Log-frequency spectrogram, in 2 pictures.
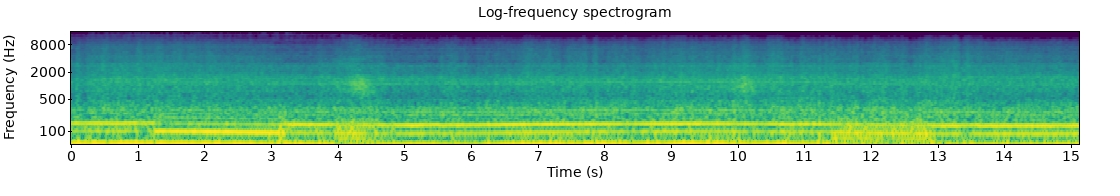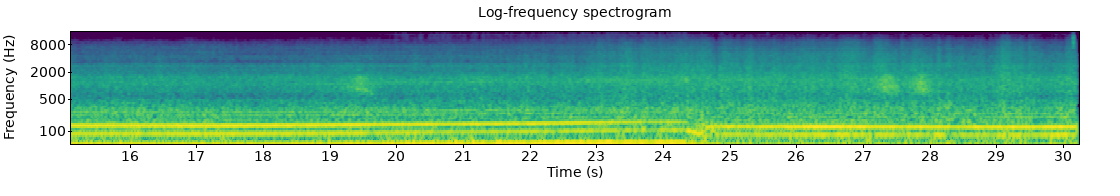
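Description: Kawasaki W800's air-cooled parallel-twin engine running steadily at cruising speed over a constant rush of wind and road noise. Its note steps to a new pitch a few times, most clearly about 24 seconds in.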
